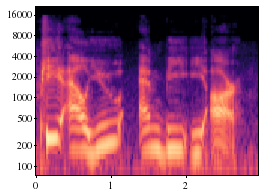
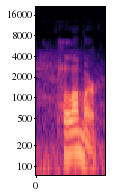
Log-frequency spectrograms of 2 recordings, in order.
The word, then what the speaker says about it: plumber: I pronounce this word it has a silent letter yes the B is silent p u b r p u m b e r is pronounced plumber plumber Mario is a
